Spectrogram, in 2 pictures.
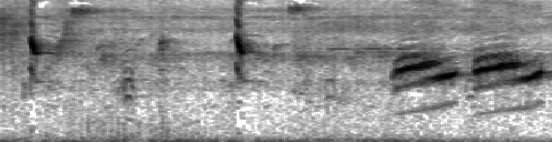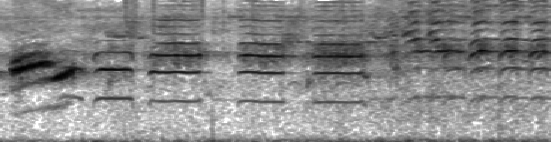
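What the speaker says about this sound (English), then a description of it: "No primates sing in this dawn chorus. This is a land of birds." Dawn chorus of birds in a New Guinea forest: a few sharp calls early, then repeated bright whistling phrases and trilling notes rising and falling, several birds overlapping at moderate loudness with no voices.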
